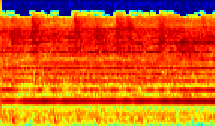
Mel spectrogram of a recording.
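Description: Live pop song: a male singer holds one long steady note over band accompaniment.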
